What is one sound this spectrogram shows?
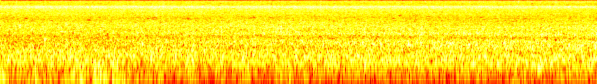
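A shallow stream trickles and babbles over rocks.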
